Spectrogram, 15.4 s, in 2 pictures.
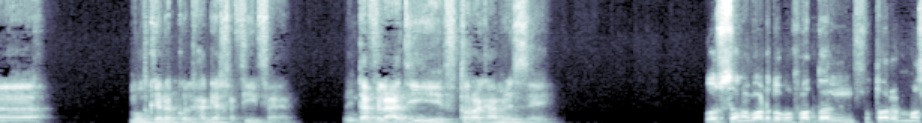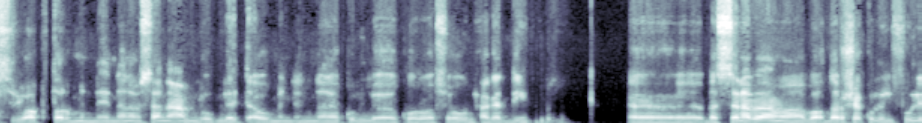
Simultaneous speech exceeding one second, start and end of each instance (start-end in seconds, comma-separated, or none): none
